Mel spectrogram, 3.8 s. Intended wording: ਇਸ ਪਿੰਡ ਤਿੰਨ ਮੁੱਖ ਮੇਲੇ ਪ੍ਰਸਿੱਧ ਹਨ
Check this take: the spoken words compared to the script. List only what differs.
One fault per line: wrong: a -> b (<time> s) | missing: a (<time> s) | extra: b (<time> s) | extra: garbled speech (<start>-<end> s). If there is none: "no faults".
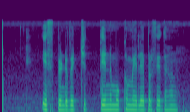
extra: ਵਿੱਚ (1.3 s)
